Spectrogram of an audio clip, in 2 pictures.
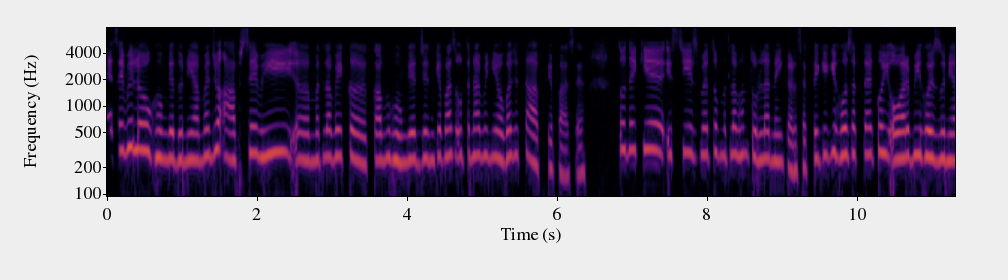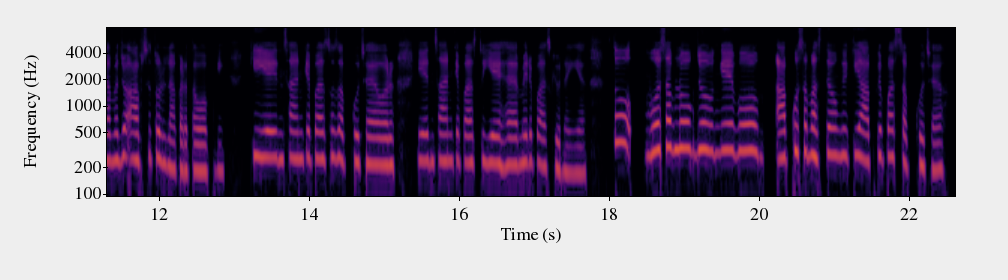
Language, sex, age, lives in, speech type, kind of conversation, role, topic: Hindi, female, 20-24, India, conversation, advice, advisor, मैं दूसरों से तुलना किए बिना अपनी सफलता को कैसे परिभाषित करूँ?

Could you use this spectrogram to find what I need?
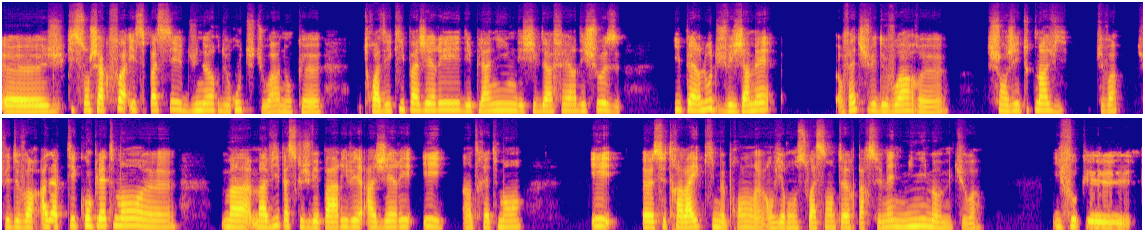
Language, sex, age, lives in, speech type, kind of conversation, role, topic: French, female, 45-49, France, conversation, advice, user, Quel diagnostic de santé vous oblige à prendre des décisions importantes pour la suite ?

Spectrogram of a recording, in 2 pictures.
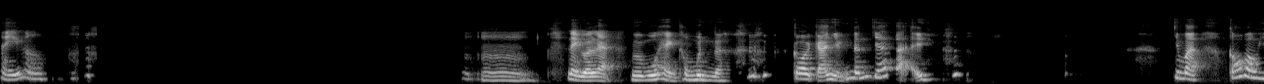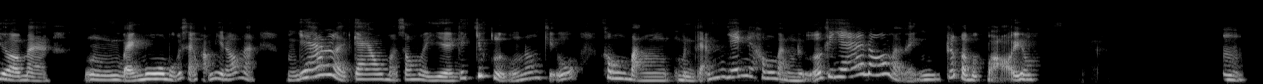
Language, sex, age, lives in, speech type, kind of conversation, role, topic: Vietnamese, female, 35-39, Vietnam, conversation, podcast, host, Thói quen mua sắm trực tuyến của bạn như thế nào?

